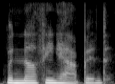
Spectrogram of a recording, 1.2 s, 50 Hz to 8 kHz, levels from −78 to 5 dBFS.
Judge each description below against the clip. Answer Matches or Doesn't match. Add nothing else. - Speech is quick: Doesn't match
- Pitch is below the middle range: Doesn't match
